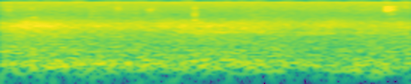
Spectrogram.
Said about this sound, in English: It's a full on storm outside. wow, that is windy.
